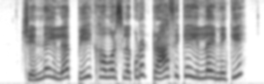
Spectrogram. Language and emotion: Tamil, surprised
